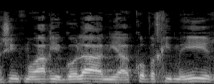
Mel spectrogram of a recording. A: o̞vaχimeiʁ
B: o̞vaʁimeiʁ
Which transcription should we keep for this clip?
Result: A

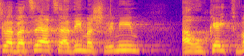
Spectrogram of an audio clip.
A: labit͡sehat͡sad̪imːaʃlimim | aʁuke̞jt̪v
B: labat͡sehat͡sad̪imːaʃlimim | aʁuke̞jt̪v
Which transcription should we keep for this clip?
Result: B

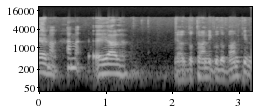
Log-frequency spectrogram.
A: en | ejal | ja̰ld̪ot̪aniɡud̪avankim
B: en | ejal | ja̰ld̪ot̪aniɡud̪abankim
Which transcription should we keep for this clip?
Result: B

